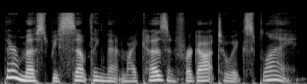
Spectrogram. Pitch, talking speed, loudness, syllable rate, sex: 180 Hz, 195 wpm, -19 LUFS, 5.3 syllables/s, female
